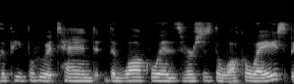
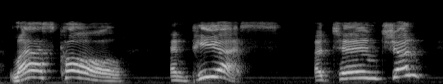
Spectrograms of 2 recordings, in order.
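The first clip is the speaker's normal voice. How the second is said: mock barked military-style shout, high pitched; 8 semitones higher than usual. Retelling an older man in a loud bar calling for attention, in a military-style shout. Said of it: "he just shouts in this military style voice".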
